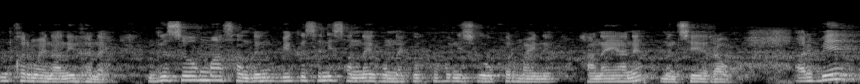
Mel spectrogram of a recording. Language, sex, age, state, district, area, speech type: Bodo, male, 45-60, Assam, Chirang, urban, spontaneous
